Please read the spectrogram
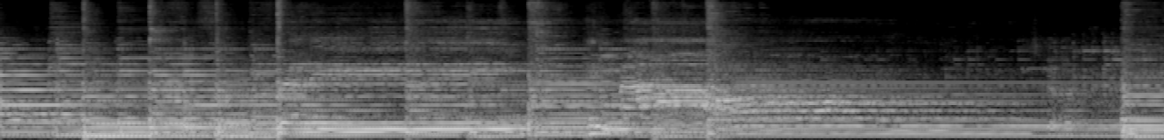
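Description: A man singing live over a strummed acoustic guitar, in a folk-country style. About five seconds in, his voice slides up and back down.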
